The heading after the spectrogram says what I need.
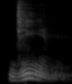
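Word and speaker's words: جيم: here in the hook Gene is easy to pronounce same as letter J in the English word Jam repeat after me Jim J now it's the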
